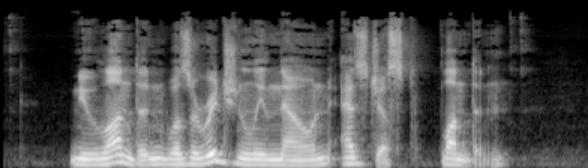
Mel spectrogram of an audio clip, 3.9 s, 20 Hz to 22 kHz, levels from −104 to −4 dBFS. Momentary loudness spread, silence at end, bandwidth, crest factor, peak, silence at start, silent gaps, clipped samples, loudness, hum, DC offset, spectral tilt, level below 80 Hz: 7 LU; 0.55 s; 14.5 kHz; 18 dB; 0 dBFS; 0.45 s; none; under 0.1%; -18 LUFS; none; under 0.1%; -5 dB/octave; -56 dBFS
